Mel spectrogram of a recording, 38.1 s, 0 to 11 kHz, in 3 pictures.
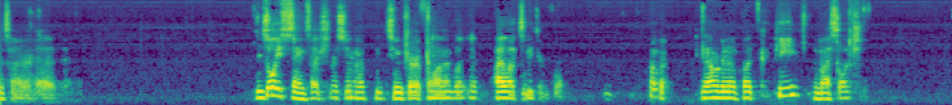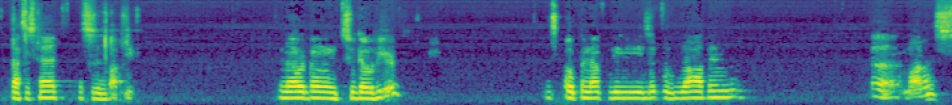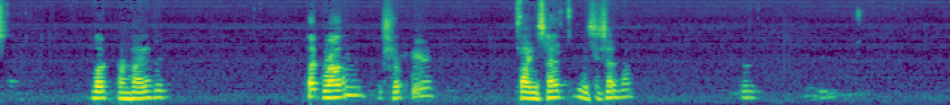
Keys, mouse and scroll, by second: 0.7 shift+click, 1.0 click, 1.6 shift+click, 2.0 g, 2.5 shift+click, 3.8 l, 5.4 KP_1, 6.1 g, 7.4 shift+middle click, 7.6 g, 9.1 p, 10.6 shift+click, 10.9 Tab, 11.3 click, 11.5 g, 12.6 Tab, 12.9 a, 13.0 Tab, 13.4 click, 13.6 Tab, 13.9 a, 14.0 Tab, 15.6 click, 16.0 shift+middle drag, 17.0 click, 20.5 click, 23.7 click, 25.2 click, 25.9 alt+h, 27.1 click, 32.5 g, 33.4 click, 35.2 shift+click, 36.5 ctrl+z, 37.1 ctrl+click, 37.9 g.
